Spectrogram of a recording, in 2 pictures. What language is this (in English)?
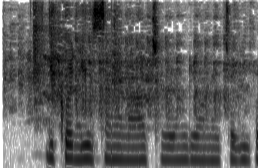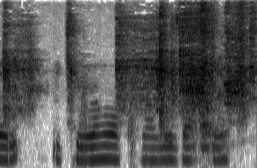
Swahili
